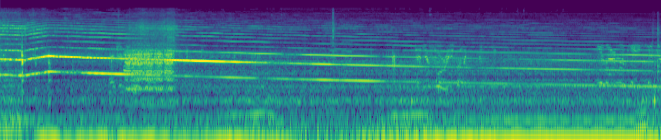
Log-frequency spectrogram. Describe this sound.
A fire engine siren is wailing and a horn is honked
